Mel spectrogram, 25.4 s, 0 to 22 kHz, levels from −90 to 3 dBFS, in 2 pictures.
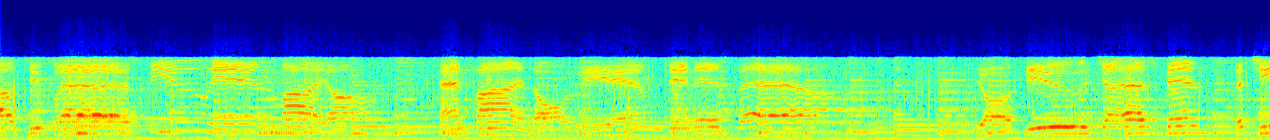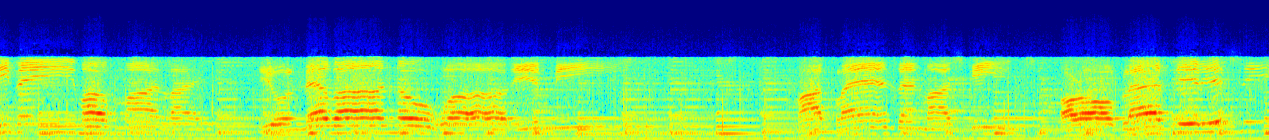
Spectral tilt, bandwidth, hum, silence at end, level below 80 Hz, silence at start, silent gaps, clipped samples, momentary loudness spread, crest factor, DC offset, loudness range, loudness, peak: -6.5 dB/octave; 6 kHz; none; 0 s; -36 dBFS; 0 s; none; under 0.1%; 11 LU; 18 dB; under 0.1%; 4 LU; -17 LUFS; 0 dBFS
